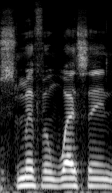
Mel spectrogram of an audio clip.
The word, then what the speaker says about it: Smif-N-Wessun: know hip hop download smith and wesson known as the coco brothers now spell it right s-m-i-f w-e-s-s-u-n like the sun shining right yeah my part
